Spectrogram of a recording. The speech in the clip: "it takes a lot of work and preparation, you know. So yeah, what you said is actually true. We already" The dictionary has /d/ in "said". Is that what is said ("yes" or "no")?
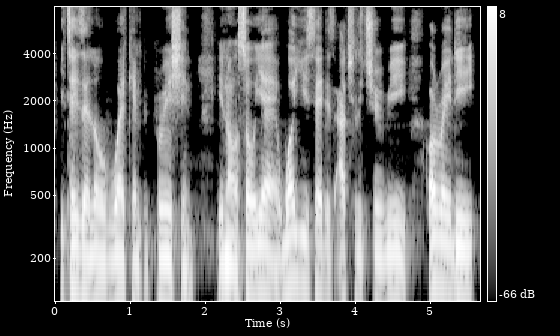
yes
